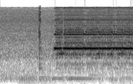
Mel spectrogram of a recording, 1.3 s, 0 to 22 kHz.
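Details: Seagate Barracuda 1.5TB 7200 RPM hard drive, about two years old, failing and clicking, powered up with its cover removed: a sharp click, then a steady high-pitched whistle or screech with faint ticking.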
